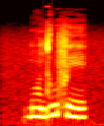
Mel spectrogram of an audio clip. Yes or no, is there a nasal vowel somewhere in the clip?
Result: yes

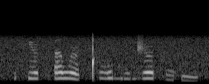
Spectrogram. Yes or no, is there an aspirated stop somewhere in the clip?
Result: yes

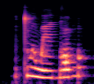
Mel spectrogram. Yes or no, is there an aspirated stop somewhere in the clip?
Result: no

